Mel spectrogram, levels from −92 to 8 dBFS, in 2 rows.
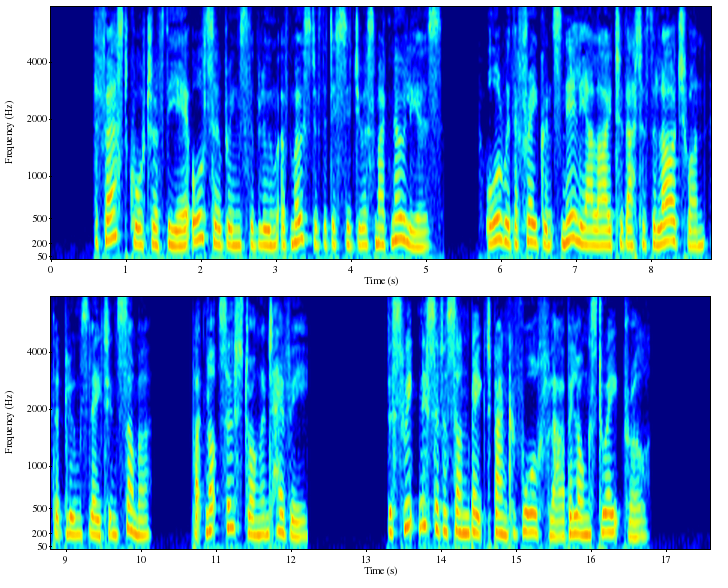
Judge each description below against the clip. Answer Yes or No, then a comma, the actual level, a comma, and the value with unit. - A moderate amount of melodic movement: Yes, average, 3.4 semitones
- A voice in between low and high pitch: No, high, 195 Hz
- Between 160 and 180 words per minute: Yes, average, 175 wpm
